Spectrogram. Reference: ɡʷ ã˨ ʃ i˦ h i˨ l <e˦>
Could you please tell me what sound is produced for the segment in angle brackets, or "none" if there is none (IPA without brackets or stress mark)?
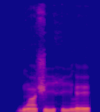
e˦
